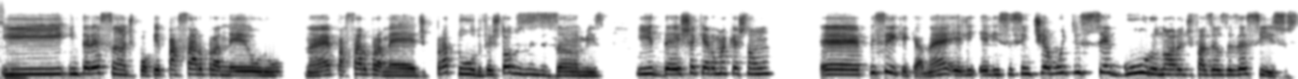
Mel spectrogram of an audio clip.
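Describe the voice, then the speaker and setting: With a plain, everyday voice, a woman speaks at a moderate pace, her fairly high pitch rising and falling in lively intonation. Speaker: psychologist and professor. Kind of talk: interview.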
